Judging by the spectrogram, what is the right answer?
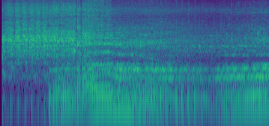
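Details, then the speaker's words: Minivan with exhaust pipe broken off where it joins the muffler, before acetylene welding repair: loud, raw, blatting exhaust roar from startup with harsh open firing pulses; exhaust leak. "Napakaingay po yung tunog mga boss. So ito po ang dahilan mga boss na napakaingay po yung tunog niya dahil naputol po itong exhaust pipe mga boss."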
